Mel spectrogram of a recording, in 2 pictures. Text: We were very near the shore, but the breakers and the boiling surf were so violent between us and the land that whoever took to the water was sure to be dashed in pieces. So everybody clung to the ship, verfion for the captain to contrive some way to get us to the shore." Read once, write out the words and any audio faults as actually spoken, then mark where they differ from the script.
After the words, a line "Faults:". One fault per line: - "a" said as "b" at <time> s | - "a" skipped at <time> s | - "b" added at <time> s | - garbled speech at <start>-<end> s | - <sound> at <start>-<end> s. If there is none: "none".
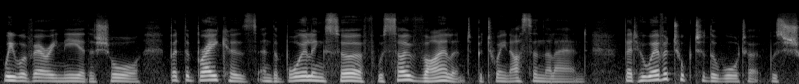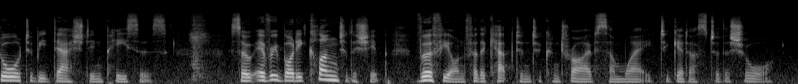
We were very near the shore, but the breakers and the boiling surf were so violent between us and the land that whoever took to the water was sure to be dashed in pieces. So everybody clung to the ship, verfion for the captain to contrive some way to get us to the shore."
Faults:
- sniff at 9.9-10.1 s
